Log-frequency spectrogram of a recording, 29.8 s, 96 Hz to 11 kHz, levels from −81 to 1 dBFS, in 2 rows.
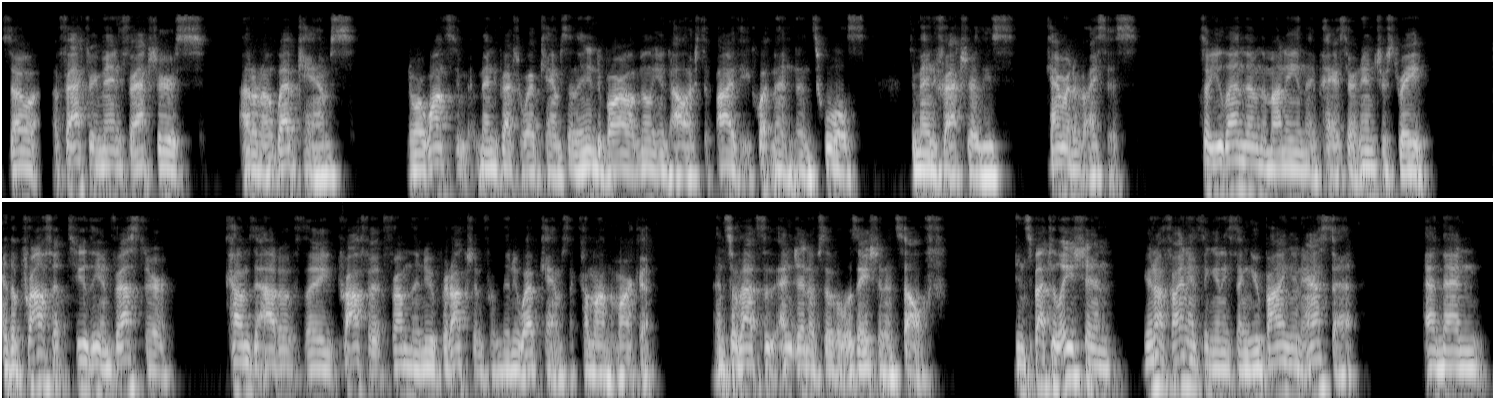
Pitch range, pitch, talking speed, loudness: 95-140 Hz, 105 Hz, 180 wpm, -19 LUFS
